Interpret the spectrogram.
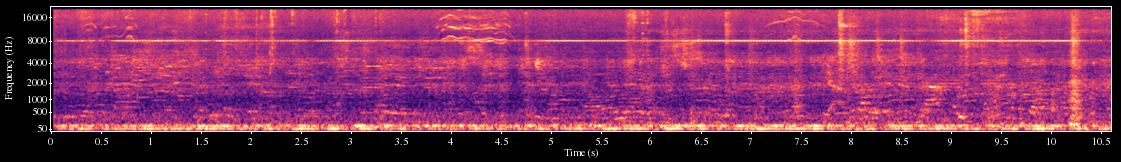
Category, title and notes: Soundscapes > Indoors
Inside a book store collecting ambient sounds such as voices and movement
Store, Ambience, Room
